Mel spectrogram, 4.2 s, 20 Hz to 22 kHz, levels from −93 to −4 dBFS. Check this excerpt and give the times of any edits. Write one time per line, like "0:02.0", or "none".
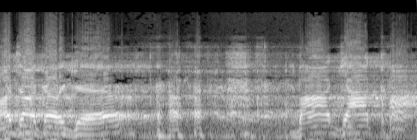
none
